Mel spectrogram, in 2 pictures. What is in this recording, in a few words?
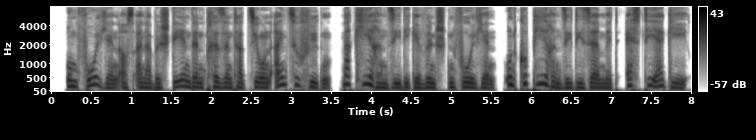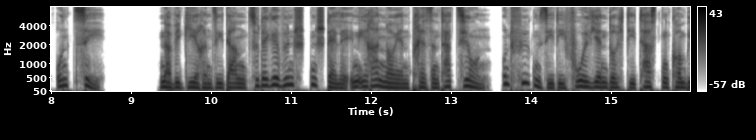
E-Learning; LOFT VOICES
